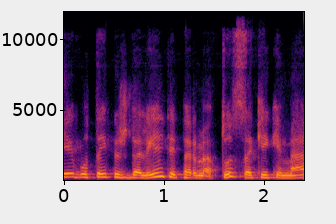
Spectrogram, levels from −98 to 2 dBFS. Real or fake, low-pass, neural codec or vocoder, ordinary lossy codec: fake; 10.8 kHz; codec, 24 kHz, 3 kbps, HILCodec; Opus, 24 kbps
